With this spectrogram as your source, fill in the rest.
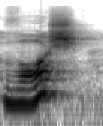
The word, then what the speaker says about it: Vass: of you that don't know much about it vas which actually apparently it's pronounced something like vosh with a much deeper ash h at the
